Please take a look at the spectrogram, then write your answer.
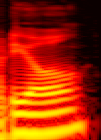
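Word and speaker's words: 量: Ryo r y o with a long vowel.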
